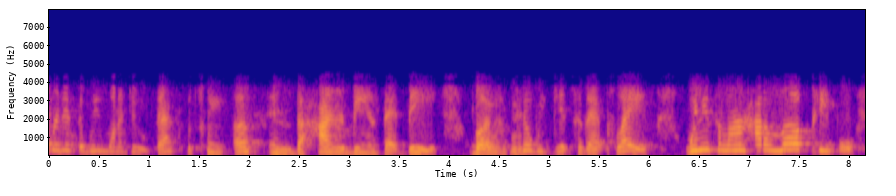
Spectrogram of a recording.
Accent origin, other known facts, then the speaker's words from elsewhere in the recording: Gary, Indiana, United States; my hometown of Gary, Indiana.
